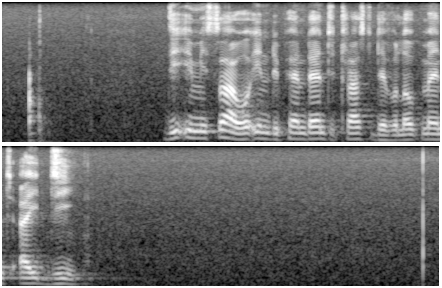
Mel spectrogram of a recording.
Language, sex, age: Venda, male, 25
